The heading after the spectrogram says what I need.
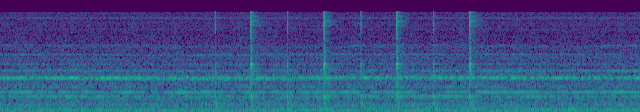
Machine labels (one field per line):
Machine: valve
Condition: normal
